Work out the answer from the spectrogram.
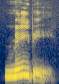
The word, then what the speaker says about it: maybe: we P P P maybe two syllables may be and the first syllable is stressed maybe the next word is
